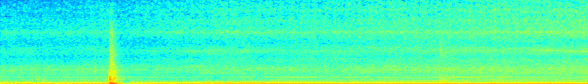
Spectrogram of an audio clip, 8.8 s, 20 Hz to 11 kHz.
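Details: Audi R8 after a no-crank, no-start fault was repaired: one sharp thump, then a smooth, even low rumble holding steady; the engine settles into a clean, stable normal idle.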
